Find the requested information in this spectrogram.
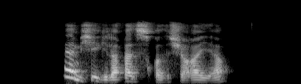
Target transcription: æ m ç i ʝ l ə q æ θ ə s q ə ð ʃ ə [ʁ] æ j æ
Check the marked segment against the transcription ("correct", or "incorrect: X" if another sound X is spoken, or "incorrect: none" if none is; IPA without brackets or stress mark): correct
